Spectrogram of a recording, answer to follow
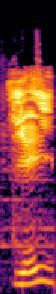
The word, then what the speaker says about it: Yae: Lady Yae that I think you mean? Not Yae, but Yae.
